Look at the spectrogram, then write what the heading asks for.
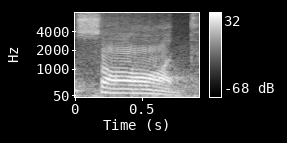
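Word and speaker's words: ص: যেমন আমরা সিনের ক্ষেত্রে বলেছি আই সি হিম, তো এটা যদি আপনি পাস্ট টেন্সে বলেন তাহলে কি বলবেন? আই স হিম, স।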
